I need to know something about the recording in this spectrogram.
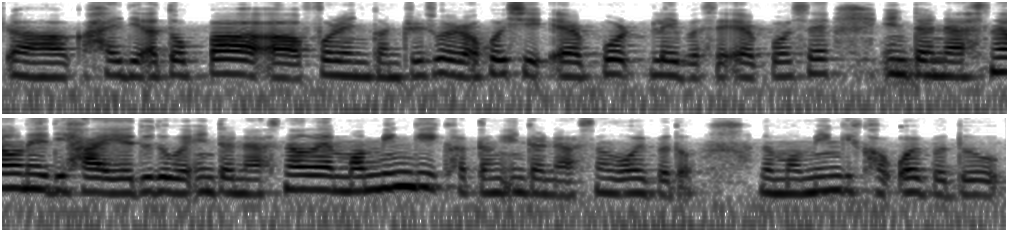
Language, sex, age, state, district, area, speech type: Manipuri, female, 18-30, Manipur, Imphal West, rural, spontaneous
